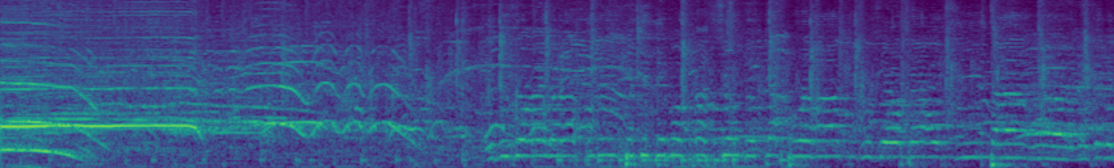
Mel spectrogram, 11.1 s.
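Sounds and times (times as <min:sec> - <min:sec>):
crowd cheering and whooping: 0:00.0 - 0:05.1
scattered clapping: 0:00.0 - 0:11.1
speech: 0:06.6 - 0:11.1.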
